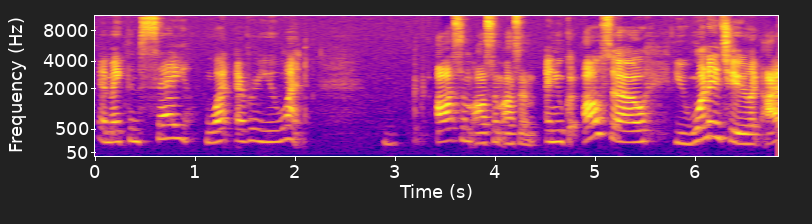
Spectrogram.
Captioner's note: none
